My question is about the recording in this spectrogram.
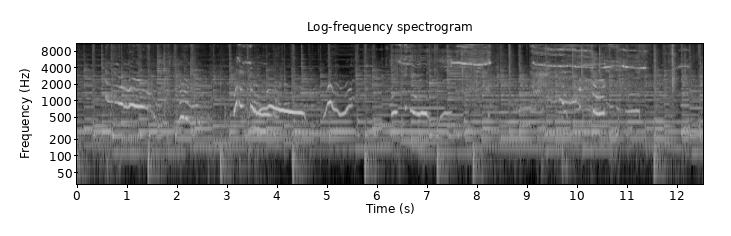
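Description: Alaskan malamutes howling in a run of short, wavering calls that slide up and down in pitch, over background guitar music.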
